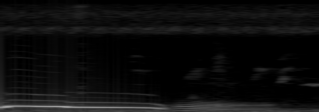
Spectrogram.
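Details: Fragment of a cooing white ringneck dove, black-ringed, from Kalimantan, calling to draw rivals into sound: one smooth, slowly descending coo cut off abruptly, then a softer trailing murmur.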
